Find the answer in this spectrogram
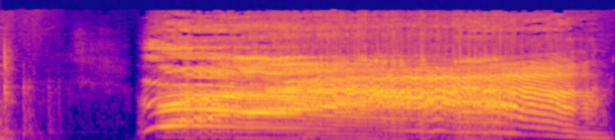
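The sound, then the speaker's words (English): A person voices the scream of Cribbit, a creature: one loud, sustained, strained cry lasting about two seconds, its pitch sagging slightly before it cuts off, with no talking. “Someone hears Cribbit's scream.”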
